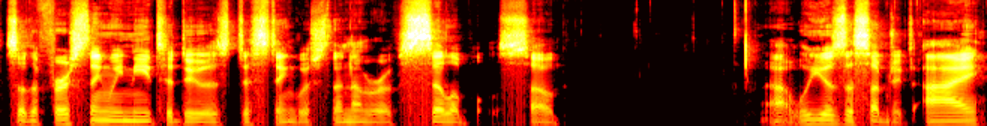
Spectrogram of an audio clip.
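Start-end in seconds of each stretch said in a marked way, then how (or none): none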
